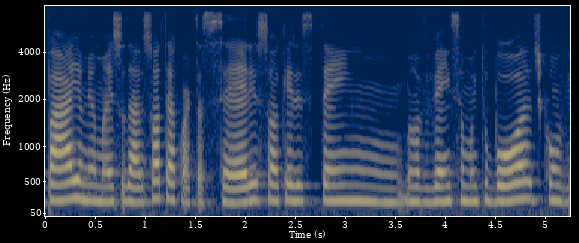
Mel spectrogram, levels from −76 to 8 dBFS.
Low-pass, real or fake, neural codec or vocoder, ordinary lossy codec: 7.2 kHz; real; none; none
